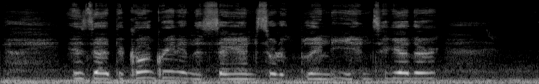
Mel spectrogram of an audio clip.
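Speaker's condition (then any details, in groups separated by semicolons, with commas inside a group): Cerebral palsy; uses a wheelchair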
